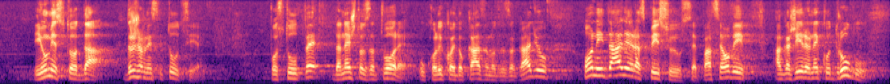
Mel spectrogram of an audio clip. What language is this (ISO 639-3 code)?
hrv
